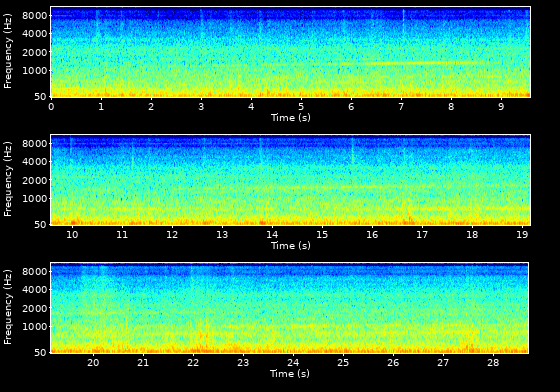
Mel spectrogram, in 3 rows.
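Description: Class 323 electric multiple unit heard from inside the passenger saloon while running: a steady rumble of wheels on rail under the whine of its thyristor traction equipment. The whine climbs slowly in pitch as the train gathers speed.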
